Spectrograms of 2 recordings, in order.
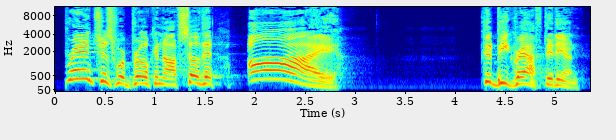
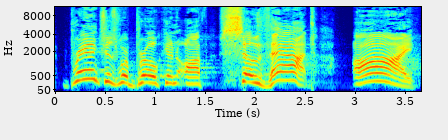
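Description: First: The stress is on the word I. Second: The stress is on the words so that.

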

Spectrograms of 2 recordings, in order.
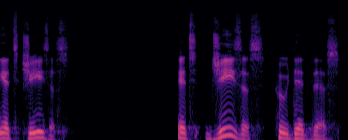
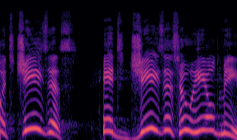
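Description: First: It is said as an accusing report. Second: It is said with grateful praise.

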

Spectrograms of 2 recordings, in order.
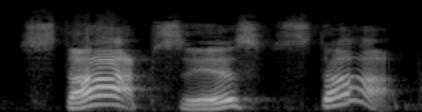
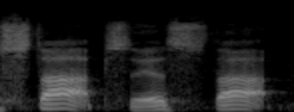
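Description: First: It is said with strong, forceful emphasis. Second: It is said plainly, without extra force.

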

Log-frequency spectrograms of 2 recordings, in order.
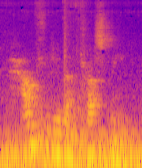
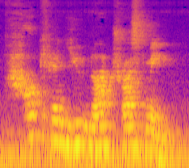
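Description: First: The question sounds soft and gentle. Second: The question sounds perturbed and sharp. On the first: "Probably it was softer than what I just did" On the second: "Maybe there was a perturbed tone of voice"

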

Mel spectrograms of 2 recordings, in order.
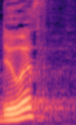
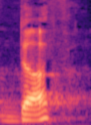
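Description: First: The word is said as two syllables. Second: The word is said as one syllable. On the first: This is how the speaker has always said it. "I've always pronounced it doeth" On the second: This is how some other people say it. "some people pronounce doth"

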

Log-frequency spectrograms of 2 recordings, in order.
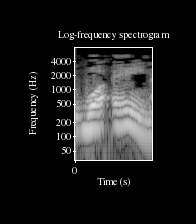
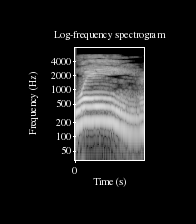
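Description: First: The name is drawn out into two syllables. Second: The name is said as one short syllable. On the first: The speaker calls it wrong. "he would say" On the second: The speaker calls it right. "It's only one syllable"

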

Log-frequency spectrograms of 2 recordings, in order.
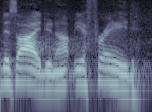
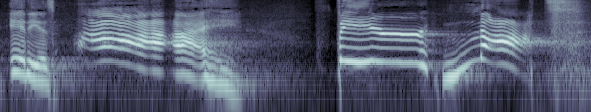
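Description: First: It is said calmly and softly. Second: It is said forcefully and strongly.

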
